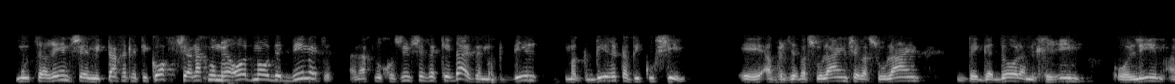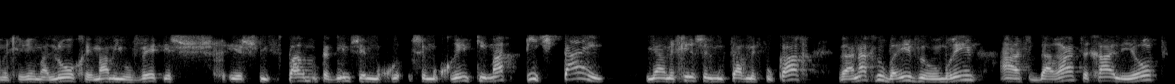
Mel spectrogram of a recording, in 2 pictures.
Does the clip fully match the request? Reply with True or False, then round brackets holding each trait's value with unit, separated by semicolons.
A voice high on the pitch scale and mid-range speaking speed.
True (210 Hz; 125 wpm)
